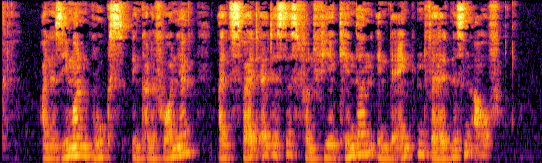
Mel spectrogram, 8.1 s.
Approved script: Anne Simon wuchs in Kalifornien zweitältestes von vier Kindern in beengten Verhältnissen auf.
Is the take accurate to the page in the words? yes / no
no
